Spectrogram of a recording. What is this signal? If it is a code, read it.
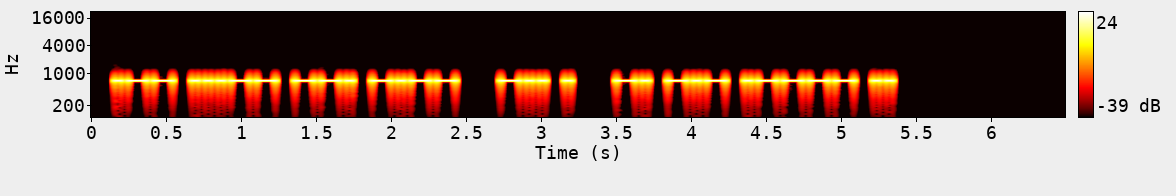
Morse code, heard as a keyed tone, about 28 wpm, 700 Hz. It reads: W3GY DE NK1I
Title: USA Callsign DE Callsign - 4 Characters - 28wpm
